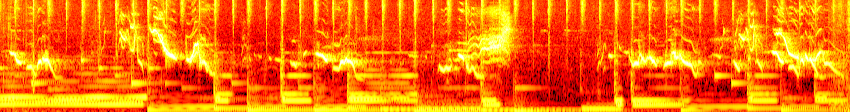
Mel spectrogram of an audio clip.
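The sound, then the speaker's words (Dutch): Fluting, whistled phrases of a golden oriole repeat over a loud, steady musical backing with sustained chords and a regular rhythmic pulse; no one speaks. “Het is geen geheim eh, dat jij een, een zwak hebt voor de biloaal?”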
